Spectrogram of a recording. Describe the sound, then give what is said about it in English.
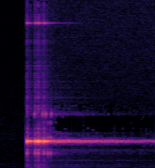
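Electronic beeps marking runners' finishes in a comparison of Jesse Owens and Usain Bolt, with Owens as the second beep rather than the last: a quick cluster of sharp, overlapping beeps, then a single steady high-pitched tone that holds on, fairly loud, with no talking. “Rather than the last beep, Owens would have been the second beep. Listen to it again.”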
